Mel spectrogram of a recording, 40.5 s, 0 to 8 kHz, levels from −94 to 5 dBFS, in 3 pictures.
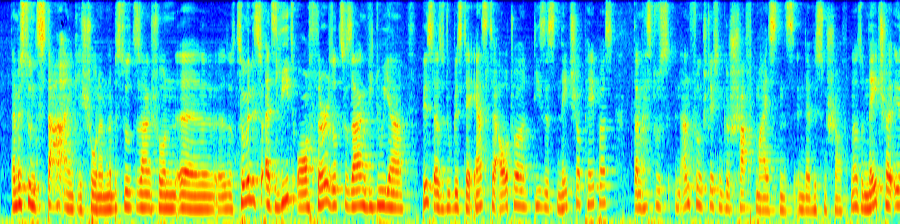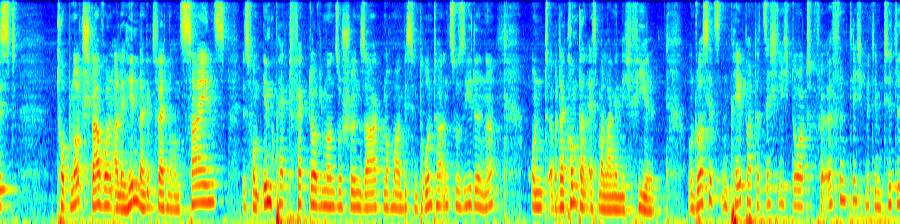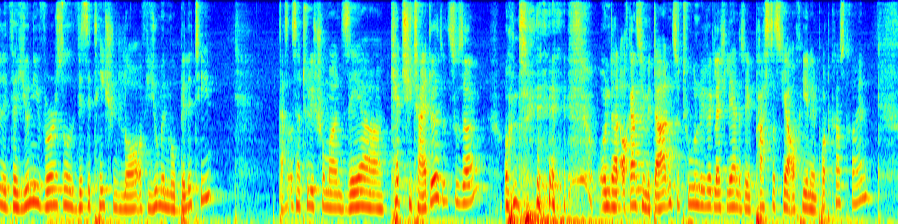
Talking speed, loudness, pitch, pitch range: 200 wpm, -17 LUFS, 160 Hz, 145-175 Hz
